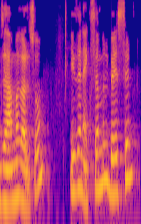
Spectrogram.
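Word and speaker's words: XAML: call as XML and we can pronounce it as anyone zaml also is an XML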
